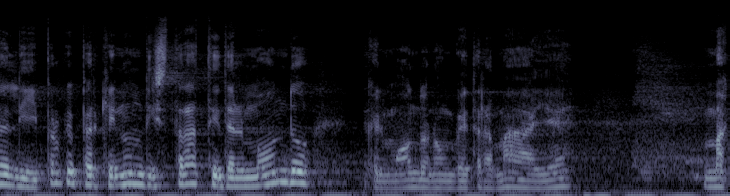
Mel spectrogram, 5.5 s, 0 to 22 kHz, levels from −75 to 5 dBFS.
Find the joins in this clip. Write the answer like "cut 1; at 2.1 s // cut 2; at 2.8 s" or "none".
cut 1; at 2.7 s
